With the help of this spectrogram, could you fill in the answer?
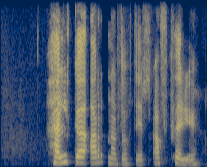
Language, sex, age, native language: Icelandic, female, 15, Icelandic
